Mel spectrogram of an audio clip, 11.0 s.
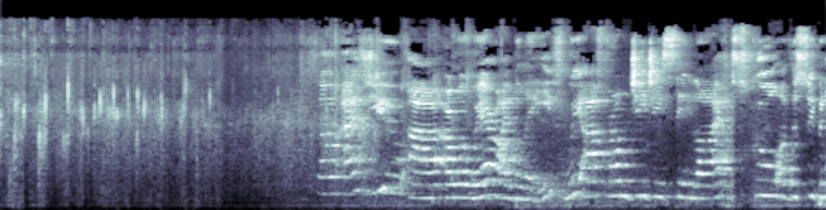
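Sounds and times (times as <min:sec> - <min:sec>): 
audience clapping: 0:00.0 - 0:06.6
speech: 0:05.4 - 0:10.9.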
